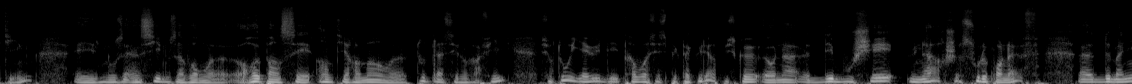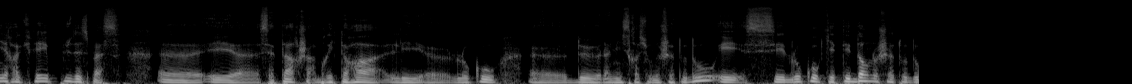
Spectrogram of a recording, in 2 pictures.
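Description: The audio has two problems. From 3.42 to 7.60 s there's channel delay causing comb filtering: one channel lags the other by only a few samples, a small fraction of a millisecond, and when they're folded to mono the shared content cancels at evenly spaced frequencies. With a lag that short, the first notch sits up around 5 kHz, so the top end goes dull and a bit hollow and phasey until both channels line up again. Then at 20.51 s there's an audio dropout to silence that runs right to the end. The sound doesn't fade. It just stops dead, and what follows is silence with no room tone at all. That points to the input being lost, likely a device dropping out or a link failing, while the recorder kept writing silence, so whatever came after that point is gone.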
